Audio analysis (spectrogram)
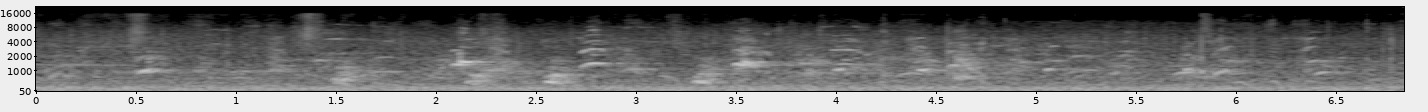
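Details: Corgi, a male, at a dog show, the FCI Chubu International, during Best of Breed judging on 3 March 2019; several short, faint barks and yips scattered over a steady crowd murmur with voices in a large hall.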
